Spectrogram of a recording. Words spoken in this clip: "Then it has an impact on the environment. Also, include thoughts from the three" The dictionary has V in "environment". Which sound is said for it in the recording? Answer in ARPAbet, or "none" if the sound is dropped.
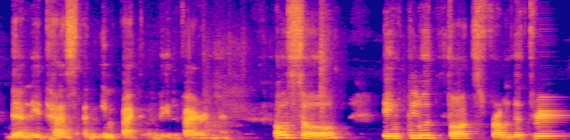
V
